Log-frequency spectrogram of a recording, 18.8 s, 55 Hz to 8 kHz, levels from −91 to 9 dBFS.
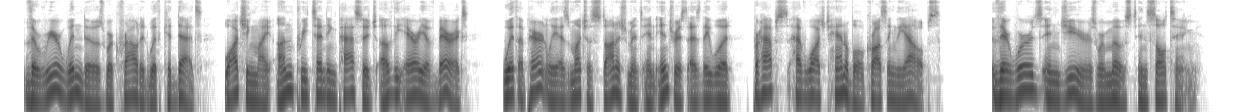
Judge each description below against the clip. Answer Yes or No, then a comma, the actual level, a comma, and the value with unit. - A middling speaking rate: No, slow, 130 wpm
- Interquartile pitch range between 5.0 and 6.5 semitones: No, average, 4.3 semitones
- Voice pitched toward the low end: Yes, low, 105 Hz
